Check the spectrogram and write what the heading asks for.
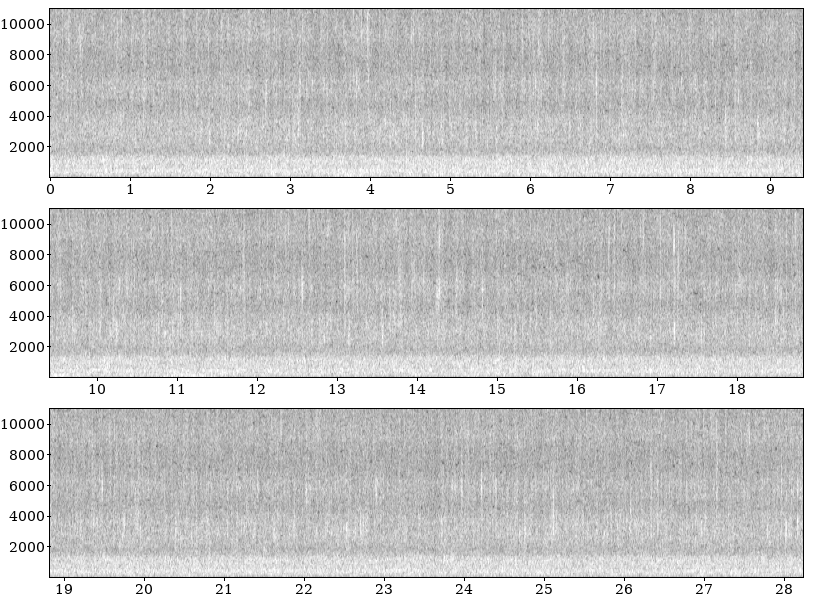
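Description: Heavy rain falling steadily, an even hiss of drops on surfaces with no break or change.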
